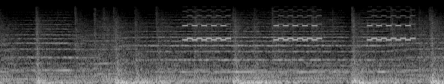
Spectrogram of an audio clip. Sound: phone ringing

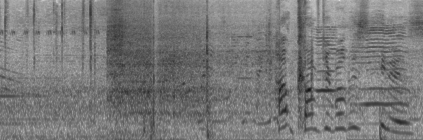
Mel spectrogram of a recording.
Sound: running footsteps

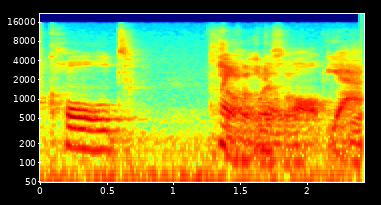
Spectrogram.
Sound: laughter

